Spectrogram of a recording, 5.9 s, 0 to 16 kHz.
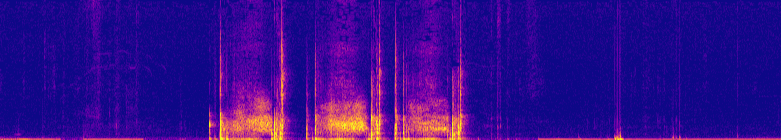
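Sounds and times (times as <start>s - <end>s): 
wet hand rubbing with lather while hand-washing: 1.6s - 3.6s.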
